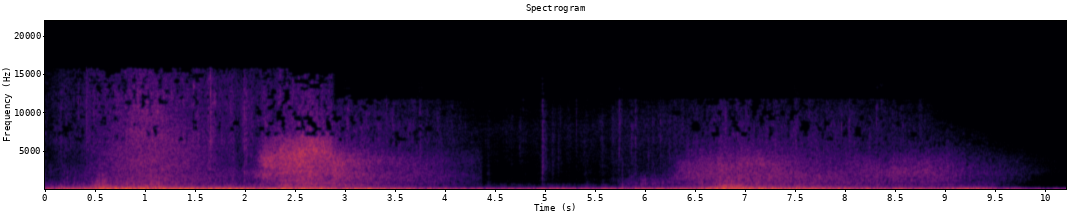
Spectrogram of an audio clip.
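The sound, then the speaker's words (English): A voice imitates fire with two long, roaring, breathy whooshes, each lasting a few seconds and separated by a short quiet gap, with no other sound. “Can we do a fire noise because we didn't have one today? All right, let's do the fire noise.”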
